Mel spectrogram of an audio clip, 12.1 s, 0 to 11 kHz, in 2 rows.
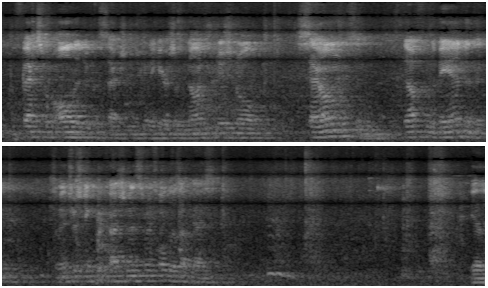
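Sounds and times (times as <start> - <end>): murmur of voices in a hall: 0.0 - 12.0.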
